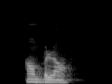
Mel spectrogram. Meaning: present participle of ambler
- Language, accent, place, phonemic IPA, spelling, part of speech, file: French, France, Lyon, /ɑ̃.blɑ̃/, amblant, verb, LL-Q150 (fra)-amblant.wav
